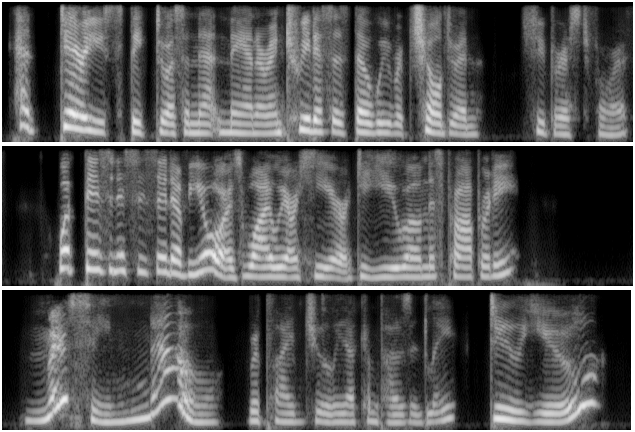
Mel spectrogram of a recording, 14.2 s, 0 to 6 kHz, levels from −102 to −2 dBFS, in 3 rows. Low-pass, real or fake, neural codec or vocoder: 5.4 kHz; fake; codec, 16 kHz, 2 kbps, X-Codec, HuBERT features, trained on general audio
